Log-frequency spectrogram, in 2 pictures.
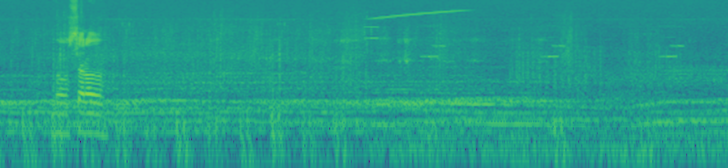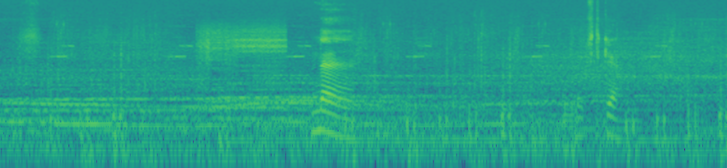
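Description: A young man talks into a nearby microphone, calmly and at times with sudden exclamations.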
